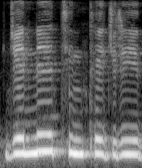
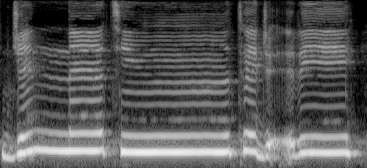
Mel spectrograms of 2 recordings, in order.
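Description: First: The n before the t is pronounced clearly. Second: The n before the t is held nasally. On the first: The speaker calls it wrong. "değil" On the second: The speaker calls it right. "tini tuttuk"

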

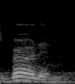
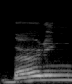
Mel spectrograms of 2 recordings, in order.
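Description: First: The final g sound is dropped. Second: The ending keeps its final g sound.

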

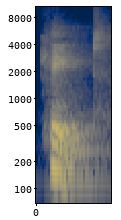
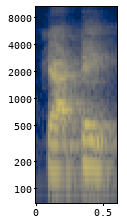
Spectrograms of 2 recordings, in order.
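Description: First: The final e is silent, one syllable. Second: The final e is pronounced as a syllable. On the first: The speaker calls it right. "ಅದು ಕೇಟ್" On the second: The speaker calls it wrong. "ಕ್ಯಾಟೆ ಅಂತ ಹೇಳಕ್ಕಾಗುತ್ತಾ? ಇಲ್ಲ"

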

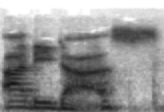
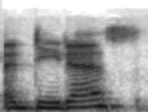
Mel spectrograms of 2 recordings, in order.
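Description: First: It is said in the original, founder-name way. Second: It is said in the common American way. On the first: This is the technically correct form from the founder's name. "the technical pronunciation is Adidas because mm-hmm. it's the name of our founder" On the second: This is the form commonly used in America. "in America, we say Adidas"

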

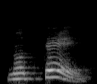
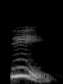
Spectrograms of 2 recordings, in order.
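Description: First: The vowel is shortened toward an e sound. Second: The vowel is a full, clear i sound. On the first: The speaker calls it wrong. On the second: The speaker calls it right. "Complete the kasra. ... ti"

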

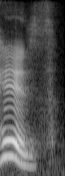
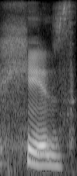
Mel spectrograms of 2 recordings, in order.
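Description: First: The h is soft, between г and х. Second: The h is a rasping х sound. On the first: The speaker calls it right. "я говорю his. Щось середнє між ними" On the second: The speaker calls it wrong. "я не говорю his"

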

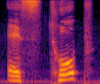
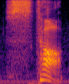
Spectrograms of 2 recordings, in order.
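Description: First: An extra vowel sound comes before the s. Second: The word begins directly with the s sound. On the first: The speaker calls it wrong. "ا نداره اولش ... استوپ و استاپ اشتباه" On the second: The speaker calls it right. "قربونتون برم. stop stop stop"

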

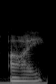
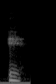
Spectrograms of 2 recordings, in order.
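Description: First: The vowel sounds like its letter name. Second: The vowel is a short, clipped sound. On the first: "a long sound where it says its own name" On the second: "or a short sound"

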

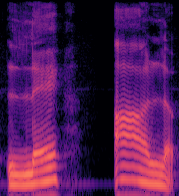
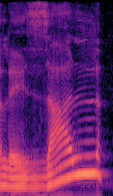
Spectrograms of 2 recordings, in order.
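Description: First: The two words stay separate with no z sound. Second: A z sound links the two words together. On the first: The speaker calls it right. "vous ne faites pas la liaison" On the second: The speaker calls it wrong. "on ne va pas dire les HAL, non, non, non"

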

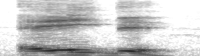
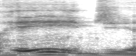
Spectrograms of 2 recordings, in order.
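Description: First: The name starts without an H sound. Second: The name starts with an H sound. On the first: The speaker calls it right. "É como se não tivesse o H" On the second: The speaker calls it wrong. "já 10 anos já escutando tudo errado já"

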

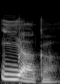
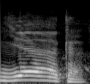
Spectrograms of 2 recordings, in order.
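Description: First: The y sound is short and single. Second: The y sound is held and doubled. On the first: The speaker calls it wrong. "বিনা তাসদীদে পড়লে কেমনি পড়বো ইয়াকা" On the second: The speaker calls it right. "ওখানে ইয়ায় তাসদীদ আছে"

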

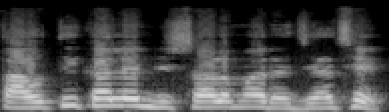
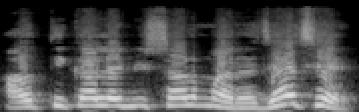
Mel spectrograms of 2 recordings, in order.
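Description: First: It is said as a calm, plain statement. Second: It is said as an excited exclamation. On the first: It simply gives information. "બીજું વિધાન વાક્ય છે" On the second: It expresses surprise or strong feeling. "ત્રીજું ઉદ્ગાર વાક્ય છે"

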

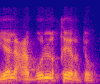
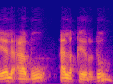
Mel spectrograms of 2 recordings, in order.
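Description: First: The verb links straight into the noun without 'a'. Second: The article 'al' is pronounced separately with its vowel. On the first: The speaker calls it right. "donc on dit yal'abul qirdu" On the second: The speaker calls it wrong. "On ne dit pas yal'abu al qirdu"

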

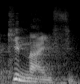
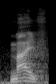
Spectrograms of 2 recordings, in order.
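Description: First: The word starts with a K sound. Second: The word starts with an N sound. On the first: The speaker calls it wrong. "não é knife" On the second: The speaker calls it right. "quando ela vem antes do N... não é pronunciada"

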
